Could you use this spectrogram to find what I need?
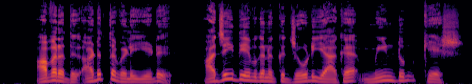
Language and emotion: Tamil, neutral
